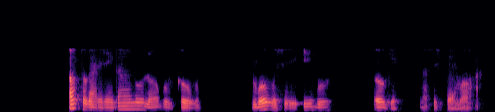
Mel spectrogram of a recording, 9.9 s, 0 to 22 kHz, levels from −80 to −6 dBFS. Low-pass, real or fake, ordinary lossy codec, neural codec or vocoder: 3.6 kHz; fake; none; autoencoder, 48 kHz, 32 numbers a frame, DAC-VAE, trained on Japanese speech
